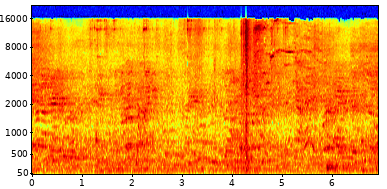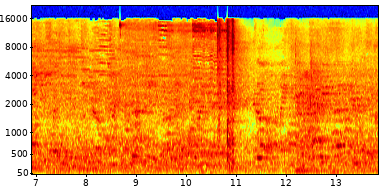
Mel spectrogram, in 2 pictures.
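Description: Girls and young women chatter and call out across an echoing gym.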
